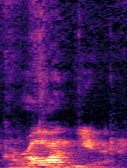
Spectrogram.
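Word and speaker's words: Gráinne: In some situations is pronounced ye, like granye.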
